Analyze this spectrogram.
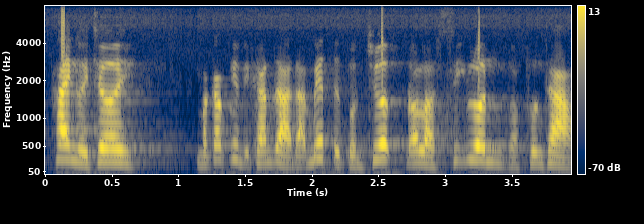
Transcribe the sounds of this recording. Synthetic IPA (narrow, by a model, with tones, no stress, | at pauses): haː˧jŋɨ˨˩əjt͡ɕəː˧j | maː˨˩kaː˦˥kwi˧vḭ˧˨xa˨˦nzaː˧˩ɗa̰˧˥ɓi˦˥t̪̚ɨː˨˩t̪wt͡ɕɨ˦˥ək̚ɗɔ˨˦laː˨˩sḭ˧˥lwə˧nvaː˨˩fɨ˧əŋt̪ʰaː˧˩w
